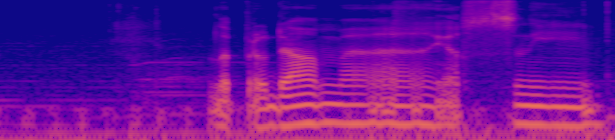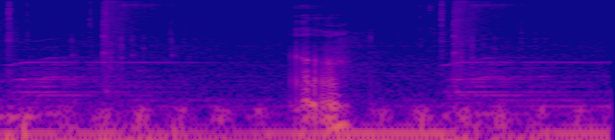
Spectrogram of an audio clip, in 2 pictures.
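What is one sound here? Short electronic menu clicks and chimes sound as items are selected and sold.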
